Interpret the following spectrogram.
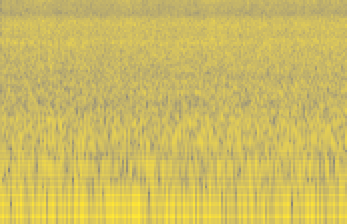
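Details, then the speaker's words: Sand-filter pool pump on the rinse setting: a steady drone with a rough, gravelly hiss as it cavitates, sucking in air because the water level went too low. It may need repriming. "Because you see, when it goes to a certain point and it gets low, Dad calls that cavitating, like sucking in air."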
